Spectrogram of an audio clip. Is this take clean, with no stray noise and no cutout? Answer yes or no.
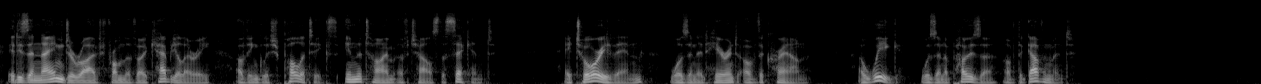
yes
